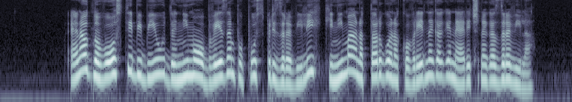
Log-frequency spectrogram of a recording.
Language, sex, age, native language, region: Slovenian, female, 30-49, Slovenian, Central Slovenia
